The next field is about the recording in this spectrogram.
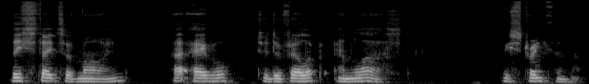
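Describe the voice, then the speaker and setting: A man with a slightly husky voice guiding a meditation in calm, measured, deliberate phrases. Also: on the high side. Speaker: meditation teacher. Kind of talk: slow guided meditation.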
